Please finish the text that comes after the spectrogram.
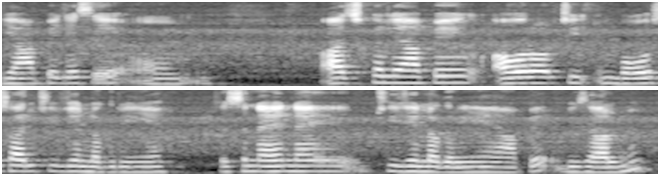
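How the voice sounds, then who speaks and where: A woman's voice: mid-range voice, rough recording. A middle-aged woman narrating a shopping trip in a casual vlog, rambling and repeating herself as she talks. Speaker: vlogger. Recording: faint background noise.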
